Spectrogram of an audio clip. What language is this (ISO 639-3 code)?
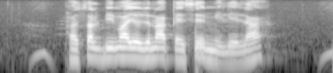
bho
